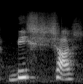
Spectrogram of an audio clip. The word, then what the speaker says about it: বিশ্বাস: বফলা কারণে আমাদের বিশ্বাস মাঝে যখন ছিল দেখো এই বানানটাই দেখো বিশ্বাসে বফলাটা আছে মাঝে যখন মাঝে থাকে তখন আমরা উচ্চারণ করছি কি বিশ্বাস দুইবার স এর উচ্চারণ করছি অর্থাৎ বফলা সাথে থাকবে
